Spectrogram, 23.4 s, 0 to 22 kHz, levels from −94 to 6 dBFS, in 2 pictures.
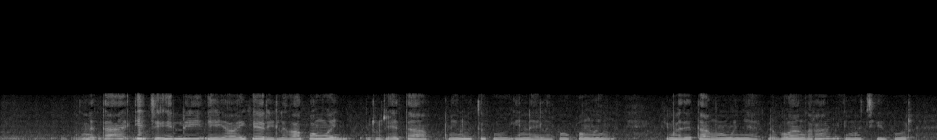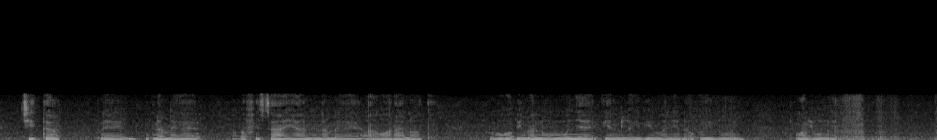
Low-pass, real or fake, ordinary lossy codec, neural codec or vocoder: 7.2 kHz; fake; none; codec, 16 kHz, 8 kbps, FunCodec, trained on LibriTTS, 25 frames a second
